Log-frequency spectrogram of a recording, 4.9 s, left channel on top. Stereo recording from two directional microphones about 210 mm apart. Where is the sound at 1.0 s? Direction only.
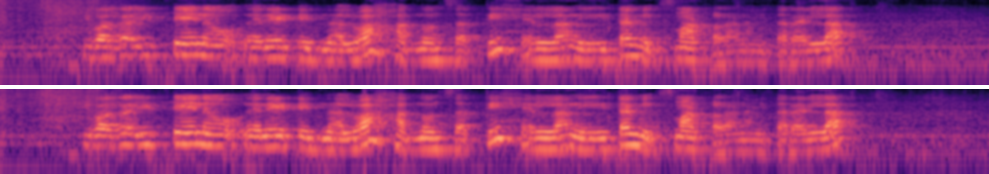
50° right (ahead or behind).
